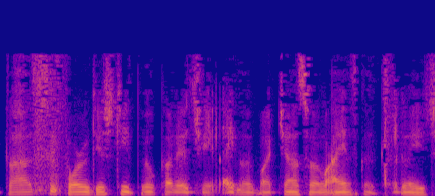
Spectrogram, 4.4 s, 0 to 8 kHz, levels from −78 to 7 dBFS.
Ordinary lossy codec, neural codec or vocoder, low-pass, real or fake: MP3, 24 kbps; codec, 16 kHz, 0.5 kbps, X-Codec, HuBERT features, trained on general audio; 7.2 kHz; fake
